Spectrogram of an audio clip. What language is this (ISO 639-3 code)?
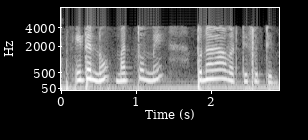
kan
